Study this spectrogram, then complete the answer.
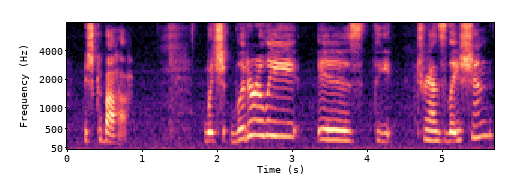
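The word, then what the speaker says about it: uisce beatha: So in the Irish term for whiskey is pronounced Ishka Baja. Ishkabaha which literally is the translation from old Irish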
